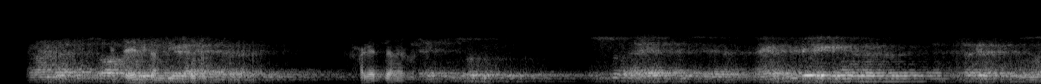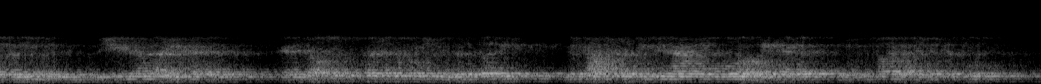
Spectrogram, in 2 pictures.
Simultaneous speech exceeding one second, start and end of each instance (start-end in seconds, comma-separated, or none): 1.1-2.3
